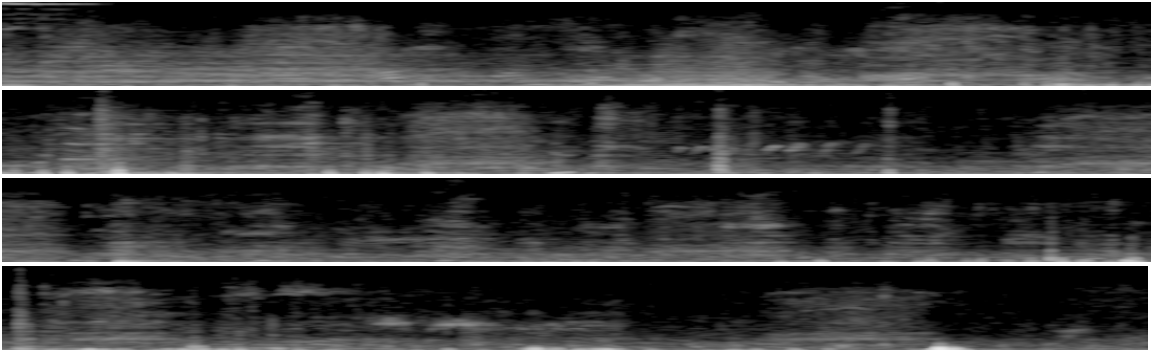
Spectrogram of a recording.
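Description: Faint hoofbeats of a horse cantering and jumping on sand arena footing, heard as scattered, irregular thuds, with low voices in the background.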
